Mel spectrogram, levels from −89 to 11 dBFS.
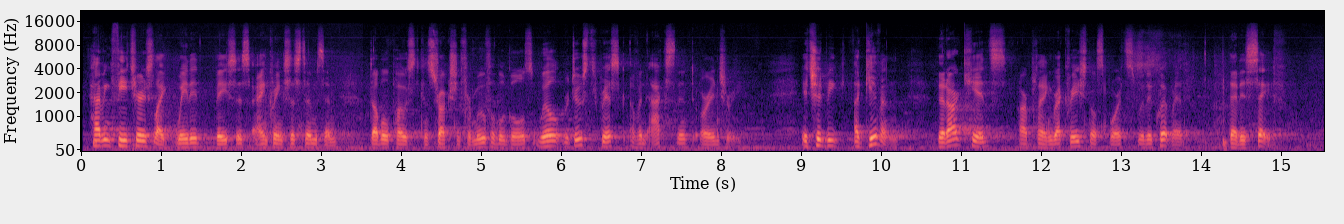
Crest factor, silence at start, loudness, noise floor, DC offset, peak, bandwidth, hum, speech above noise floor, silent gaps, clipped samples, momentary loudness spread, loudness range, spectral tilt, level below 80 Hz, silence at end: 20 dB; 0.1 s; -22 LUFS; -43 dBFS; under 0.1%; -2 dBFS; 14.5 kHz; none; 22 dB; none; under 0.1%; 12 LU; 3 LU; -4.5 dB/octave; -50 dBFS; 0.05 s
